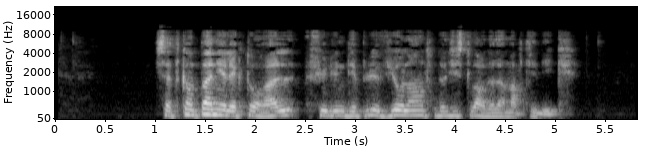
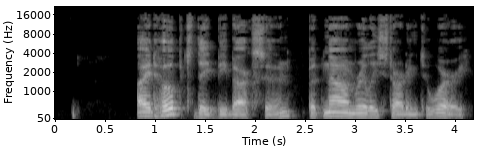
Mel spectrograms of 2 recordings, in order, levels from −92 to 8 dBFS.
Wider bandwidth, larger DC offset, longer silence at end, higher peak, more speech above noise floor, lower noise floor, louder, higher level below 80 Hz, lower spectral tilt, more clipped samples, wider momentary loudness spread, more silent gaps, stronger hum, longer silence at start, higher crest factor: second, 9.4 kHz vs 16.5 kHz; neither; first, 0.65 s vs 0.1 s; first, -2 dBFS vs -6 dBFS; about the same, 56 dB vs 58 dB; second, -77 dBFS vs -83 dBFS; first, -21 LUFS vs -25 LUFS; about the same, -60 dBFS vs -64 dBFS; about the same, -4.5 dB/octave vs -4.5 dB/octave; neither; first, 14 LU vs 7 LU; neither; neither; first, 1 s vs 0.8 s; about the same, 22 dB vs 20 dB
